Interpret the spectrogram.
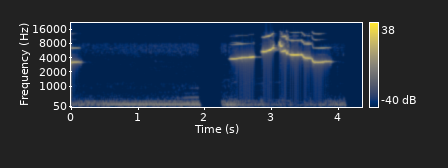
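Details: An Eastern Meadowlark gives its breeding-season song, heard as "spring of the year": one phrase of clear, slurred whistles, very high and sliding downward in under two seconds, over a steady low hum.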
